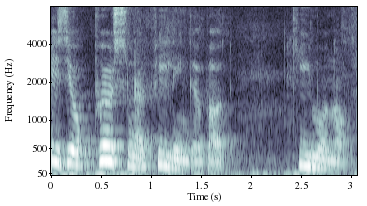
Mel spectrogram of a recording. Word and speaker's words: kimono: Kimono. – Usually Western people put accent first, kimono. But kimono is not the correct pronunciation. We Japanese people pronounce it in a very flat manner.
